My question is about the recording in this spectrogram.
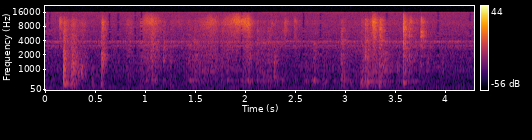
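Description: Cardboard model kit boxes and bagged plastic parts being handled: a few short taps and rustles, with a cluster of them about three seconds in.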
